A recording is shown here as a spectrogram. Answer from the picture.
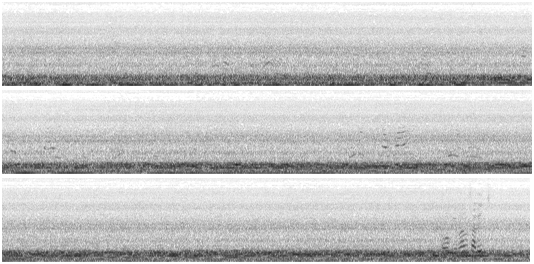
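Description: Aircraft cabin noise while the plane rolls along the runway: a loud, steady low rumble of engines and wheels heard from inside, with a steady engine hum coming in about ten seconds in.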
